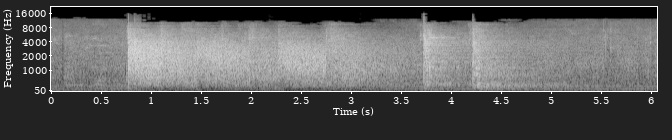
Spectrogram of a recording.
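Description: Squib bullet hits going off on an actor's costume while a spark gun sprays sparks: a sudden loud blast about a second in, followed by a hissing spray that fades over several seconds, with two more sharp cracks near the four-second mark.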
